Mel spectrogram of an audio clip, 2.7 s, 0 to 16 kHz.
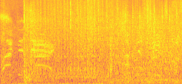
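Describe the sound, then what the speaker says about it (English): Pak anti-tank guns firing in the video game Company of Heroes 2, repeated sharp shots and battle noise running beneath steady commentary from a caster. "Pack shooting away, they're missing."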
